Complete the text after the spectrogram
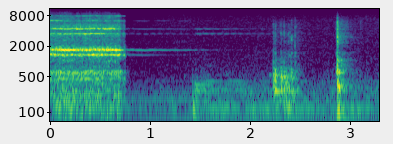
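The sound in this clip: A telephone bell rings in a tense film scene: one loud, bright burst of ringing that cuts off abruptly, followed by a few faint clicks and knocks in near silence.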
